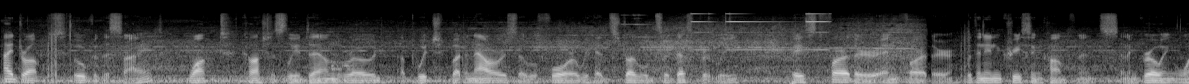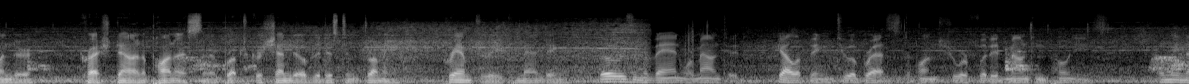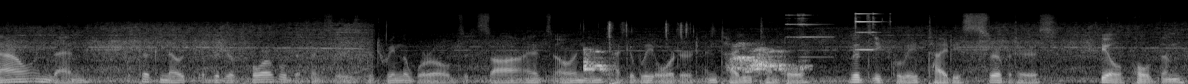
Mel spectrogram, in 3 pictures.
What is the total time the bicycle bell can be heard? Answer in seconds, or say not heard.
3 s.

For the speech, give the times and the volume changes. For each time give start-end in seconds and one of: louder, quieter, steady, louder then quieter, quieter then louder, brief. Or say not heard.
0.0-35.6 quieter.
